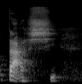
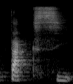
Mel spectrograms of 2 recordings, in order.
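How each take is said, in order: First: The x is pronounced as a sh sound. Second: The x is pronounced as a ks sound. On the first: The speaker calls it wrong. "eu não falo taxi" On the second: The speaker calls it right. "Eu falo táxi"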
